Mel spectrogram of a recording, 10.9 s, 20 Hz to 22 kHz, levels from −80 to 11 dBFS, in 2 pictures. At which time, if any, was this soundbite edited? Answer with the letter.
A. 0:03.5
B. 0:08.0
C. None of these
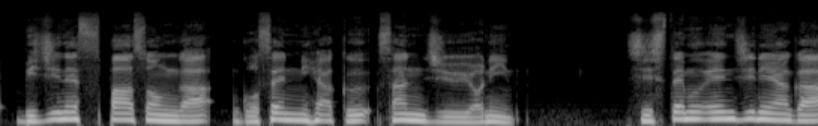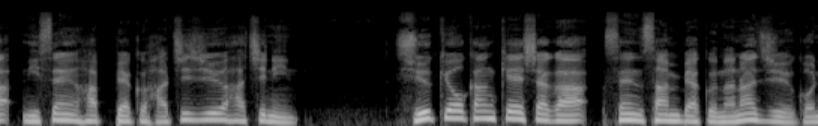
C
